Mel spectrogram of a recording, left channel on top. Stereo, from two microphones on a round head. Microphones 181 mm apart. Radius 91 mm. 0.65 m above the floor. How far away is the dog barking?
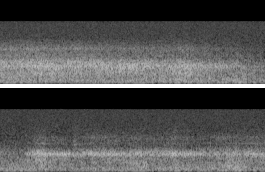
No dog barking in this recording.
